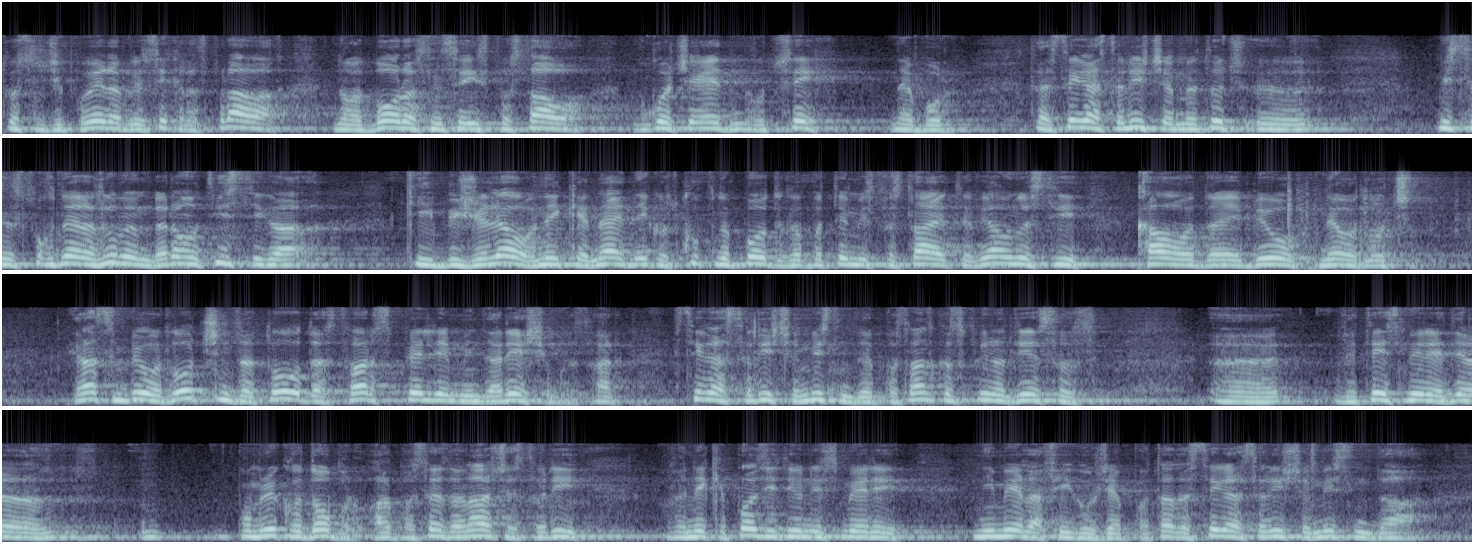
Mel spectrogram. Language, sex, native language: Slovenian, male, Slovenian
